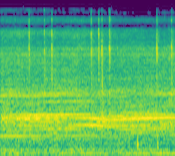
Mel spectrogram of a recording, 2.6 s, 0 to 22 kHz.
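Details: Kato 521 series model train unit after about 20 minutes running: faint steady high-pitched hum with light ticking; the noise returned despite oiling three times, each time curing it, and there is no loss of performance.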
